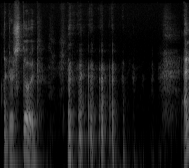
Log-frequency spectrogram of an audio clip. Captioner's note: chuckle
